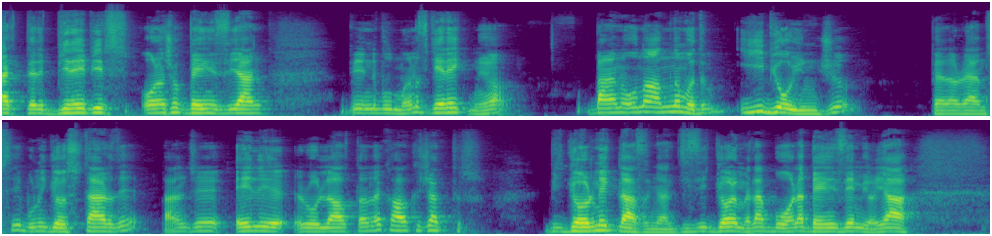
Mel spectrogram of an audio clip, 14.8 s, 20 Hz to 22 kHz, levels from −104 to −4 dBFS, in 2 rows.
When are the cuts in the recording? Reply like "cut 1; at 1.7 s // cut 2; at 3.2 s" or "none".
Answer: cut 1; at 12.5 s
